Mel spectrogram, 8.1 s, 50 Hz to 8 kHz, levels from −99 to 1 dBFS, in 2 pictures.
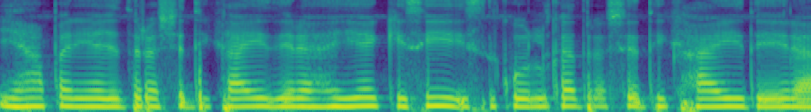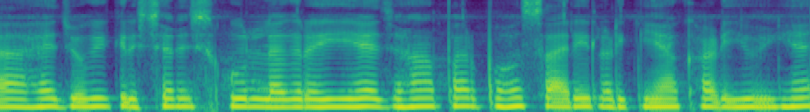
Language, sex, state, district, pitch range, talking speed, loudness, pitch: Hindi, female, Punjab, Pathankot, 210-215 Hz, 245 wpm, -12 LUFS, 210 Hz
